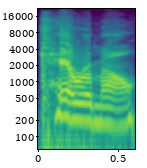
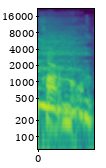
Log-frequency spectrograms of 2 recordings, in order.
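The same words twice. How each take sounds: First: The word is said in a fancy, French-like way. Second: The word is said in a plain, everyday way. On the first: The speaker sounds pretentious. The speaker calls it wrong. "Where am I from? France? Caramel. How pretentious" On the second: The speaker sounds down to earth. The speaker calls it right. "Calm it down. It's caramel"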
